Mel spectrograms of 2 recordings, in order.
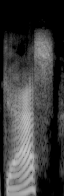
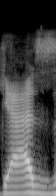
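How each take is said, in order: First: The word ends with a hissing S sound. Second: The word ends with a buzzing Z sound. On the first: "as opposed to gas" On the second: "We say it with a Z"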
